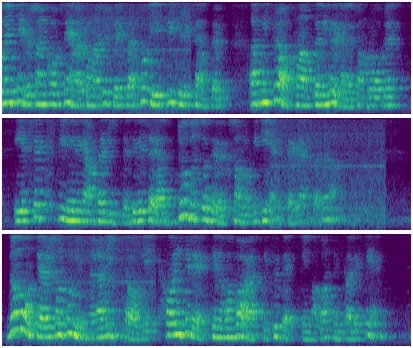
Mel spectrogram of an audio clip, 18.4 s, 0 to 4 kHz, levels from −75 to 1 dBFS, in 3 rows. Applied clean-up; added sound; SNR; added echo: neural separator model SepFormer DNS4.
